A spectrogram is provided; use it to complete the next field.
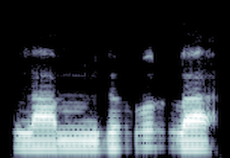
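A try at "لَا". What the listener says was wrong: লামটা ক আলিফ টান দিয়ে পড়তে হবে, লামটা ক আলিফ টান দিয়ে পড়তে হয়। 3 আলিফ টান দিয়ে বলেন।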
